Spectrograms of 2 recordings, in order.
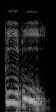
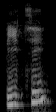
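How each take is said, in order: First: "pity" with a flapped T, like "piry"; American-style pity. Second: "pity" with a crisp, unflapped T; British-style pity. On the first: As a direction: soften the T in "pity" to a quick tap. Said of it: "mais a pronúncia americana". ("pity" à americana, com T soando como R) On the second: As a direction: sound the T clearly in "pity", British way. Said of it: "a pronúncia mais inglesa, britânica". ("pity" à britânica, com T bem marcado) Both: Shown as a demonstration.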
